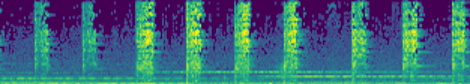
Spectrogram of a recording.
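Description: A knife is sharpened with a steady series of rasping strokes, each a short gritty scrape at an even rhythm, over a faint low hum.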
